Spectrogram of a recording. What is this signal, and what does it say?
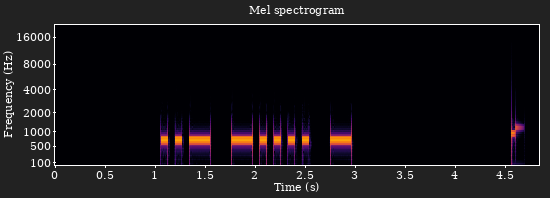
Morse code, heard as a keyed tone, about 17 wpm, 700 Hz. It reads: U6T
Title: Three Challenging Letter-Number Combinations 17wpm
